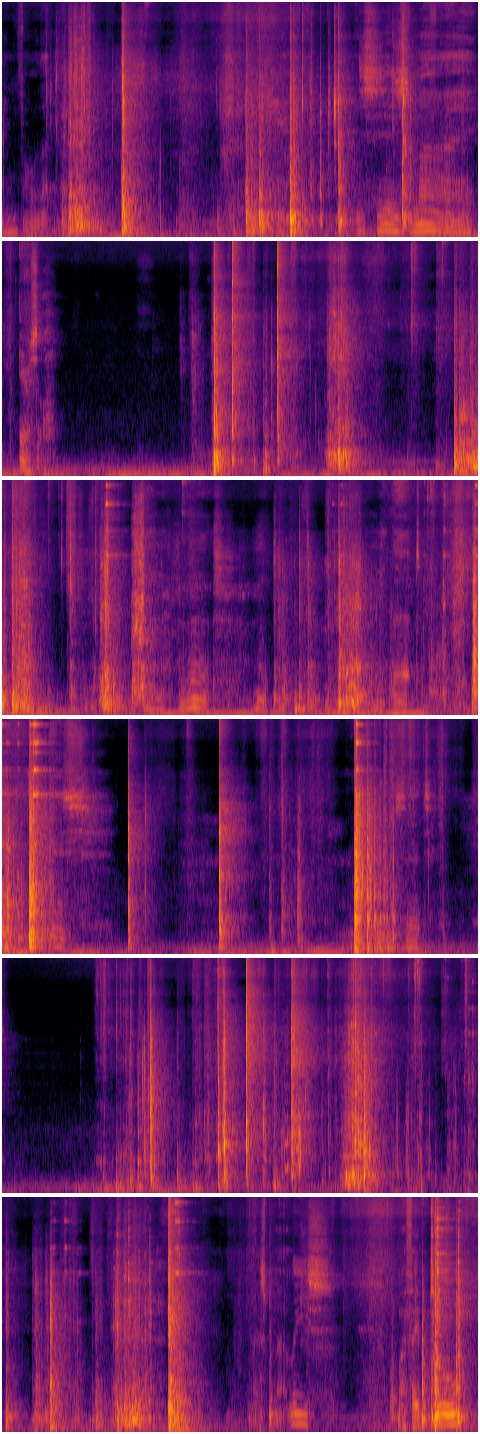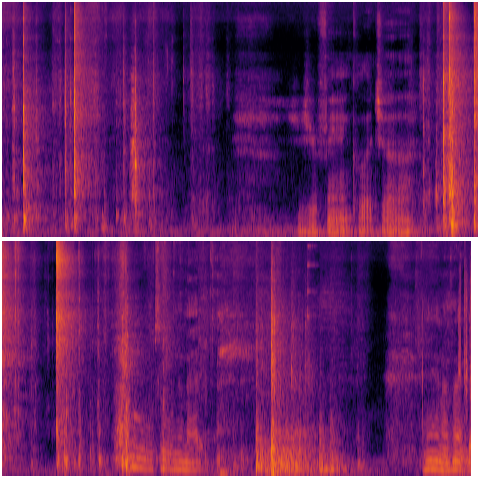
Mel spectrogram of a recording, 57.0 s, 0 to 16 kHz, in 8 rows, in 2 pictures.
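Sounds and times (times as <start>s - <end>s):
metal drawers opening and shutting: 0.8s - 2.4s, 9.8s - 12.7s, 13.7s - 16.9s, 18.3s - 22.6s, 26.7s - 27.7s, 30.0s - 39.0s, 41.8s - 45.2s, 49.2s - 55.3s
tools clattering: 10.0s - 16.9s, 18.3s - 22.7s, 30.0s - 38.8s.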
